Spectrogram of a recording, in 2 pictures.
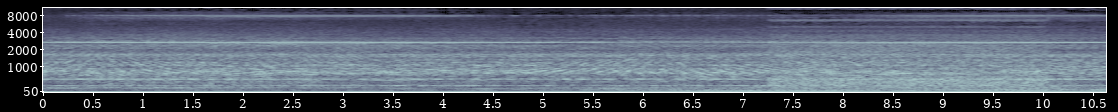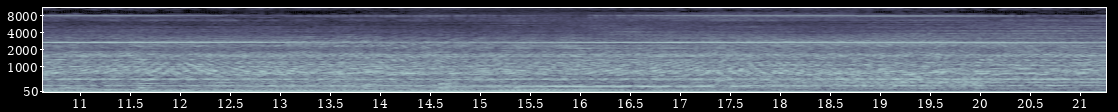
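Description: Experimental electronic drone music from synthesizers: a dense, noisy, steady drone with a high held tone over it. A deeper rumble joins about seven seconds in.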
